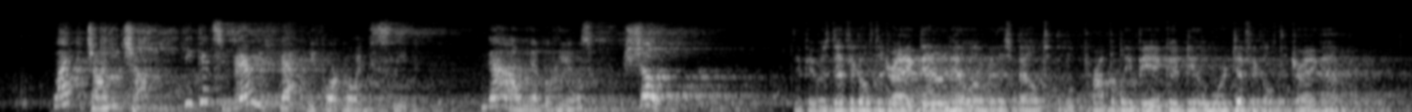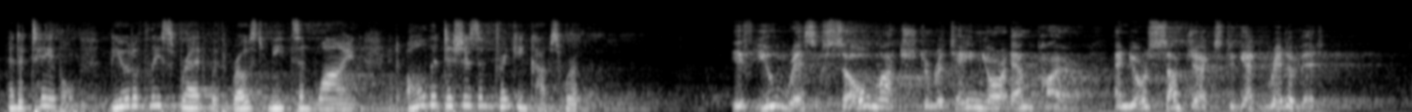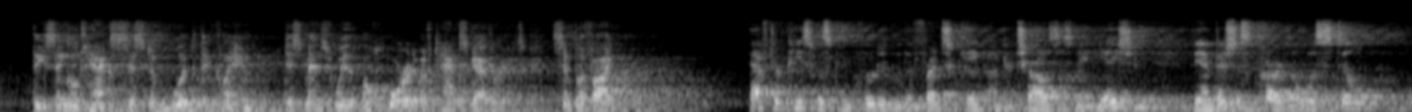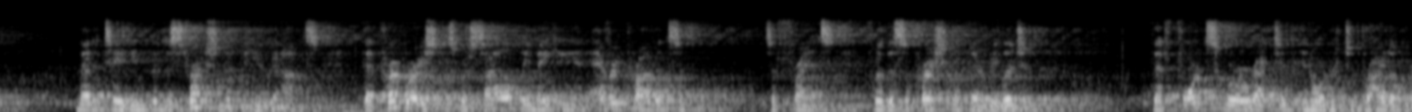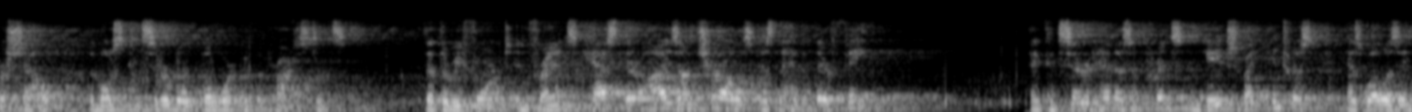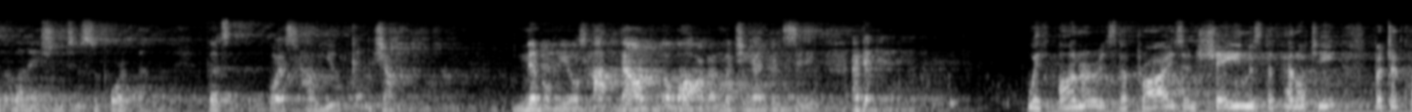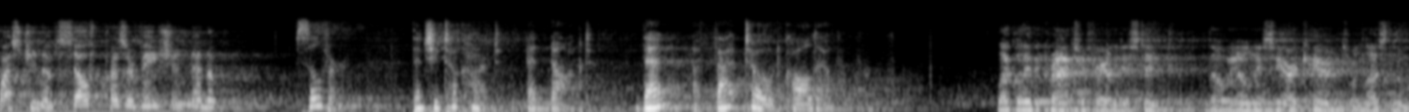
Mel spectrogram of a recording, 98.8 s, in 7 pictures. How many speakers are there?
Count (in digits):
6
